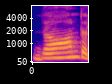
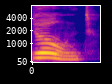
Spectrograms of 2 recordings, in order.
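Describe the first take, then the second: First: The o vowel is flat, without lip rounding. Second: The o vowel is said with rounded lips. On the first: The speaker calls it wrong. "ഡോണ്ട് ഡോണ്ട് അല്ല" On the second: The speaker calls it right. "ചുരുക്കി പിടിച്ചിട്ടുണ്ടെങ്കിൽ നമുക്ക് കിട്ടും"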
